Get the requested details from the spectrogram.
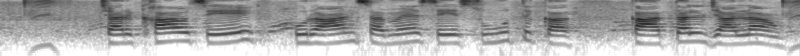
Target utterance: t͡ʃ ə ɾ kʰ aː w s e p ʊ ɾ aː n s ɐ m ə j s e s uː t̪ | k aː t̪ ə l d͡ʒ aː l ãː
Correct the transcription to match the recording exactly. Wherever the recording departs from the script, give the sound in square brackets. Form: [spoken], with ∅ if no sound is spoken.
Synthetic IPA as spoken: t͡ʃ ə ɾ kʰ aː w s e p ʊ ɾ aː n s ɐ m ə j s e s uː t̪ | k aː t̪ ə l d͡ʒ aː l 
